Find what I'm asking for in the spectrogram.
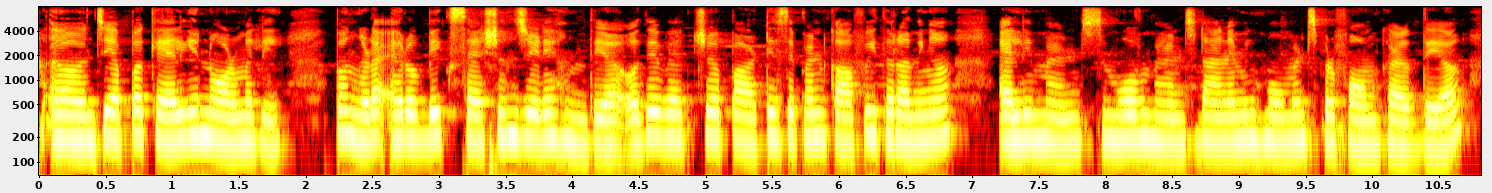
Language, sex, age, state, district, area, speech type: Punjabi, female, 18-30, Punjab, Muktsar, urban, spontaneous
